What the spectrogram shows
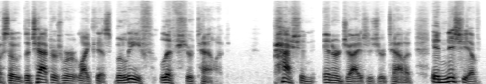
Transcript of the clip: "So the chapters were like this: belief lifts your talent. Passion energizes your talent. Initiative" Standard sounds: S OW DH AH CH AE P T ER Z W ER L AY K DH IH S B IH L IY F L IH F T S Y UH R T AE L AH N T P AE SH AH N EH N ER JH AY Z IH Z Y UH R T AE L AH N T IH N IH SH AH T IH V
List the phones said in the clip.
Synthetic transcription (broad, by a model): S OW DH AH CH AE P T ER Z W ER L AY K DH IH S B IH L IY F L IH F T S Y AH R T AE L AH N T P AE SH AH N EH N ER JH AY Z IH Z Y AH R T AE L AH N T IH N IH SH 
